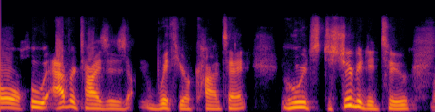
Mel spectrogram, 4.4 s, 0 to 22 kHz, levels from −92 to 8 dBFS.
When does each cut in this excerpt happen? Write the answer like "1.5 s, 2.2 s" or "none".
1.3 s, 2.8 s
